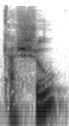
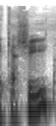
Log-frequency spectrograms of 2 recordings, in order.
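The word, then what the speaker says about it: Kashyyyk: Eh, I eh, specialen så uttalar de det Kashuk. Jag har alltid trott att det hette Kashuk.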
